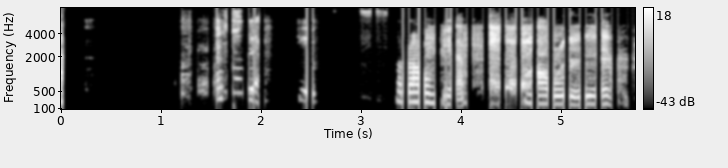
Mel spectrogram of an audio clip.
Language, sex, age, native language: Icelandic, female, 9, Icelandic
